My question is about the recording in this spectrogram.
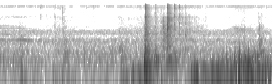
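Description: Two sharp clicks about two seconds in, half a second apart, followed by a low rumble and another knock near the end.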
